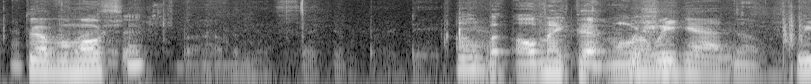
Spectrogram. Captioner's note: board murmuring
